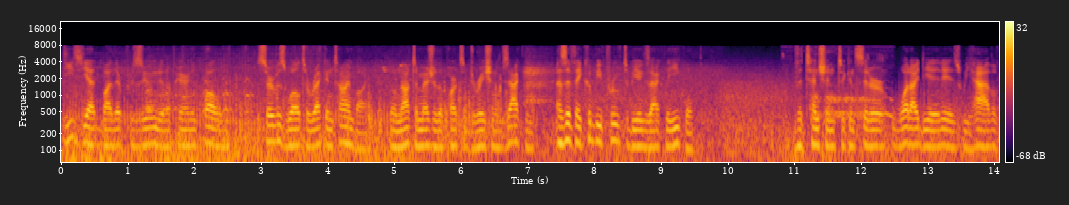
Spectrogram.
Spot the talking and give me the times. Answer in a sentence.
You can hear the talking from 0.0 to 9.7 s and from 11.0 to 14.0 s.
